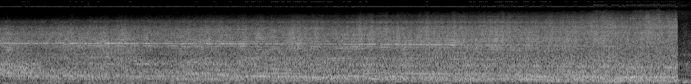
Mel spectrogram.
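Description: Airplane engine roaring steadily at takeoff, a loud continuous broadband rush with a faint high whine, holding constant before cutting off abruptly at the end.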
